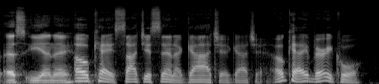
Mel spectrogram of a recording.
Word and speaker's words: Satya Sena: you have a name for it yet or Satya Sena is the name of the bed okay what how do you spell that SAT why a let Satya Sena se na okay Sachi Sena gotcha gotcha okay very cool well I look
